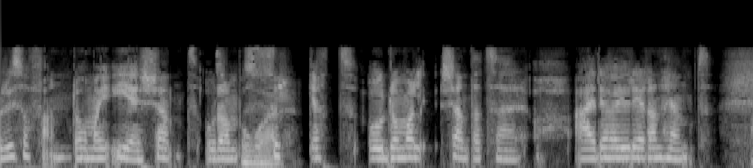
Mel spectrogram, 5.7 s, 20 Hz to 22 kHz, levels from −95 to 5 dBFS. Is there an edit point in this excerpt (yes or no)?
yes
